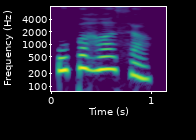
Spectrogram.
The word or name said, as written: ಉಪಹಾಸಿ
